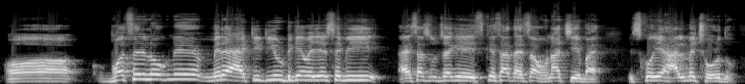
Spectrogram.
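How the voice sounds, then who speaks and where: A man's voice: high-pitched, lively intonation, moderate pace, hardly any pauses. A young man, a guest on a podcast, speaking candidly and reflectively in casual street slang. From India. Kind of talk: casual interview chat.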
